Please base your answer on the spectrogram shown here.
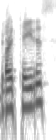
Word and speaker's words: Darth Caedus: Darth Caedus, Jason Solo, when he became Darth Caedus, is that how it's pronounced?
